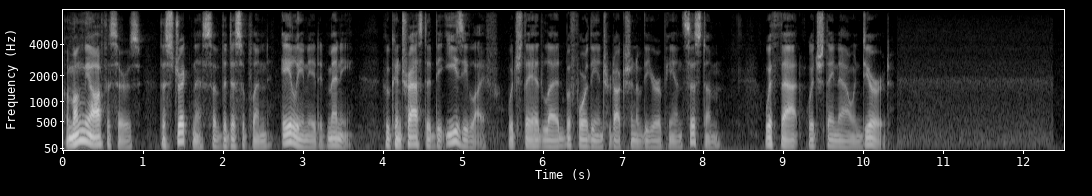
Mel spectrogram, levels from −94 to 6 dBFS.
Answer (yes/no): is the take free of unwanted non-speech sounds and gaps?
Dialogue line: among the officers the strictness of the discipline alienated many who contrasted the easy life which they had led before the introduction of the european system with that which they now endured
yes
